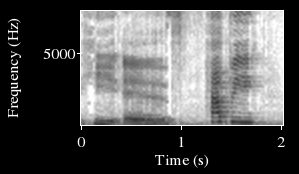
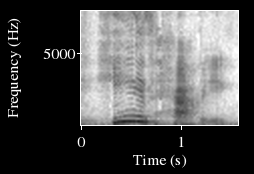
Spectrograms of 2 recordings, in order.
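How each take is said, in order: First: He and is are said as two full words. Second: He and is are joined as one short word. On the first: "instead of saying" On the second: "we can just say"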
